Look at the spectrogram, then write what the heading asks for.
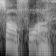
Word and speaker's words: sang-froid: It's pronounced Sans Foi, but it's spelt sang-Froid.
